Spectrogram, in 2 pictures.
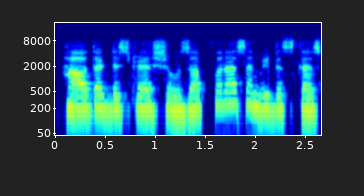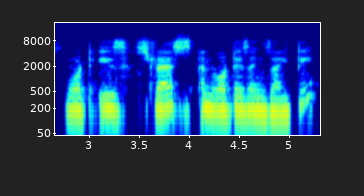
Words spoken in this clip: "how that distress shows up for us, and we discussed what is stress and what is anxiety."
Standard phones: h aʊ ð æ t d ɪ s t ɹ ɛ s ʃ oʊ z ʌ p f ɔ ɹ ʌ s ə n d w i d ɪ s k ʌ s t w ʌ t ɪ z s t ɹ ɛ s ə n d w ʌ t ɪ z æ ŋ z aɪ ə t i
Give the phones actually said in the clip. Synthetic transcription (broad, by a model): h aʊ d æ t d ɪ s t ɹ ɛ s ʃ oʊ z ʌ p f ɔ ɹ ʌ s ə n d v i d ɪ s k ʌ s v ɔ t ɪ z s t ɹ ɛ s ə n d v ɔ t ɪ z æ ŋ z aɪ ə t i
